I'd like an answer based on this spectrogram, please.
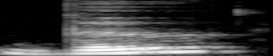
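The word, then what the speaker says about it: bout: out new and finally we have b-o-u-t boo but then there's bu which is oh that's boo like Boo like a ghost boo but then bu is do 75.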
